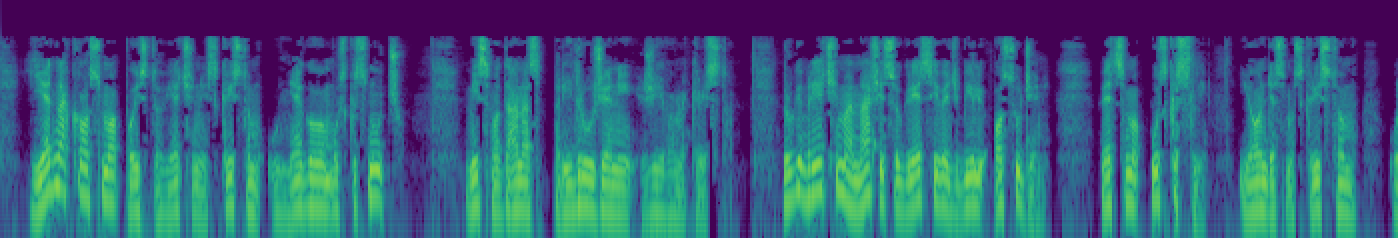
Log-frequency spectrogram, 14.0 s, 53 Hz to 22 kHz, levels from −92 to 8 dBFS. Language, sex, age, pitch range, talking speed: Croatian, male, 40-59, 100-130 Hz, 135 wpm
